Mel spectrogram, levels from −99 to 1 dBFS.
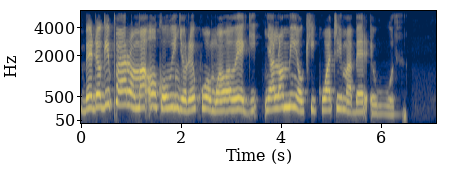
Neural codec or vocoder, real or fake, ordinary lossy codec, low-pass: vocoder, 44.1 kHz, 128 mel bands every 512 samples, BigVGAN v2; fake; none; 5.4 kHz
